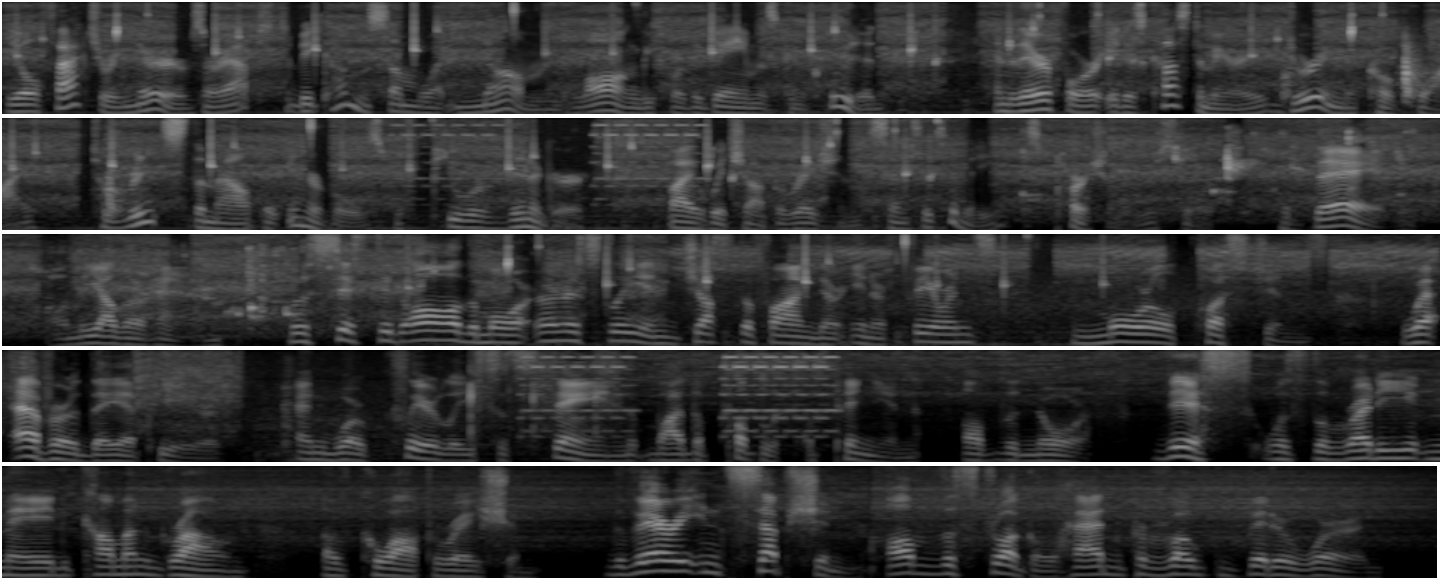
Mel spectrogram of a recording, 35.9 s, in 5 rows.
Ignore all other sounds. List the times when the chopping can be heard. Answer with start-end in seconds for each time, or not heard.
6.4-7.9.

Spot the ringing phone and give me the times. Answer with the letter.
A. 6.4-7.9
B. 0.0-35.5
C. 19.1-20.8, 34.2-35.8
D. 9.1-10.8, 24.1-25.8
D.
